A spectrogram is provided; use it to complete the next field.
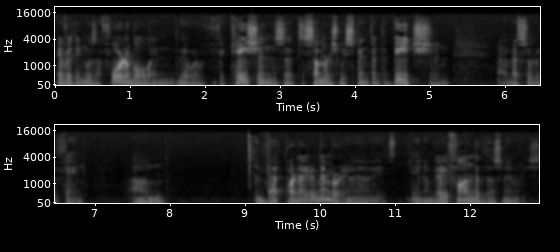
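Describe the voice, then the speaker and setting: A man with an American accent speaks at a very deep, low pitch, a little breathy. His intonation is lively and his pace moderate. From Egypt, then Israel. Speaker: interviewee, immigrant. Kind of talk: oral history interview. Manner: hesitant, with repetitions.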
